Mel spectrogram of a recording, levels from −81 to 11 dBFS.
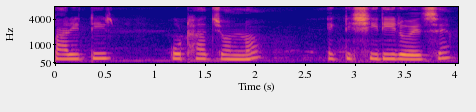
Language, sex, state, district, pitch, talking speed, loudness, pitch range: Bengali, female, West Bengal, Alipurduar, 245 Hz, 90 wpm, -19 LUFS, 225-260 Hz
